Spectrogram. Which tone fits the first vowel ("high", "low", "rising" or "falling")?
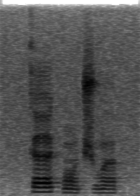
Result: high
